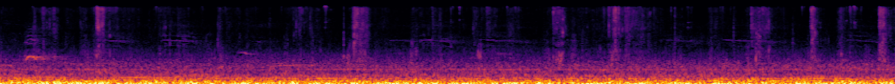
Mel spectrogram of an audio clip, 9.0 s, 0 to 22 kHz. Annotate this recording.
dragging feet walking on leaves 1-2
Recorded closer to dusk, this is me walking with a Roland Edirol in my pocket. The internal microphone was being used and he high-gain implemented. As I walk the chain on my wallet becomes audible, following the rhythm of my footsteps.
feet, leaves, dragging, crunch, while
